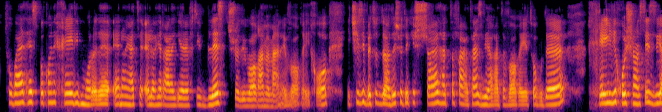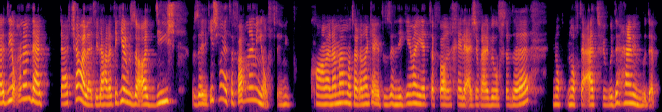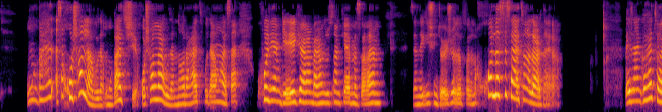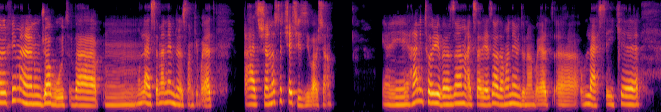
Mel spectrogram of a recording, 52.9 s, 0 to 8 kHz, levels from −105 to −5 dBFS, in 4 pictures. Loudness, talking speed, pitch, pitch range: -26 LUFS, 145 wpm, 235 Hz, 205-270 Hz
